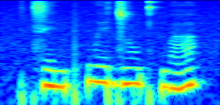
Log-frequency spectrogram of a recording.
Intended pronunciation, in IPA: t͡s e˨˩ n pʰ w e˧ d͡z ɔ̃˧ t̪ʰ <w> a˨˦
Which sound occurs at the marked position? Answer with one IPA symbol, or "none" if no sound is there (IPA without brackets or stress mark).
w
